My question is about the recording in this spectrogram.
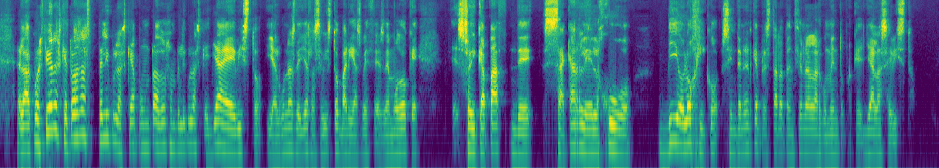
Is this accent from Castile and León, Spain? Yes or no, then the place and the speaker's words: yes; Valladolid, Castile and León, Spain; now in Seville, Spain; Soy de Valladolid. Viví durante 11 años en León. Ahora vivo en Sevilla, pero yo soy de Valladolid.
